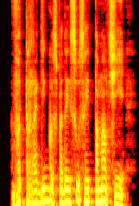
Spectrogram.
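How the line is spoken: Angry hiss. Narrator (Russian): прошипел Карл Штефан разозленно

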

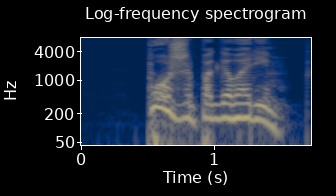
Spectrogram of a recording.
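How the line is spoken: Whisper. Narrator (Russian): шепнула она

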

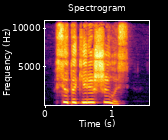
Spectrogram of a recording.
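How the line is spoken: Sighing. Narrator (Russian): Лана вздохнула

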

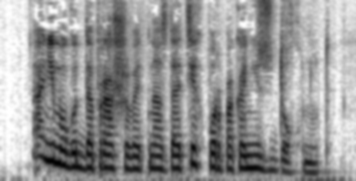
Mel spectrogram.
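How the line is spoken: Sharp exclamation. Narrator (Russian): резко воскликнул Том

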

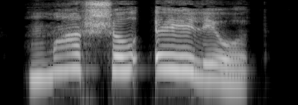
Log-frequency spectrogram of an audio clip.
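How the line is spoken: Embarrassed, horrified exclamation. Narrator (Russian): воскликнула Аня в смущении и ужасе

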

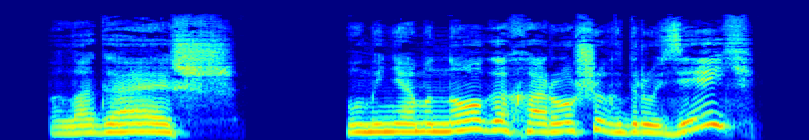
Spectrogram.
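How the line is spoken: Grumbling mutter. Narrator (Russian): пробурчал он

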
